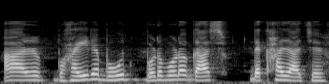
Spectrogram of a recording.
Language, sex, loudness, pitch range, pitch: Bengali, female, -16 LUFS, 180-205 Hz, 195 Hz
